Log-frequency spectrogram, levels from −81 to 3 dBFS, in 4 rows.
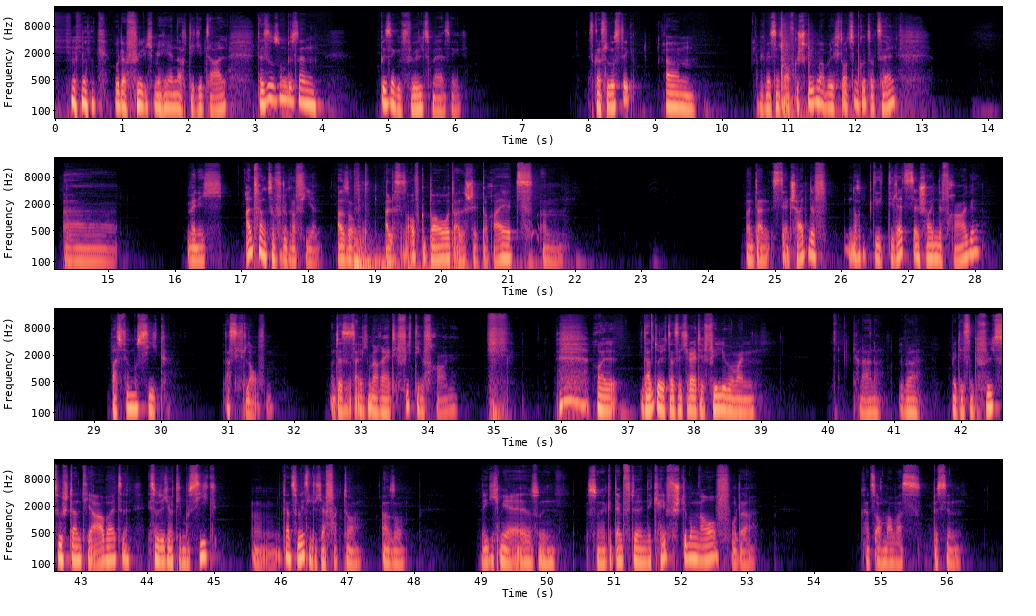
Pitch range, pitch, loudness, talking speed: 100-120 Hz, 105 Hz, -19 LUFS, 120 wpm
